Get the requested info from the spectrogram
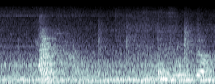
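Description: Clear plastic induction box being handled, with a short knock or scrape about half a second in and another near the end, over a steady low hum.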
